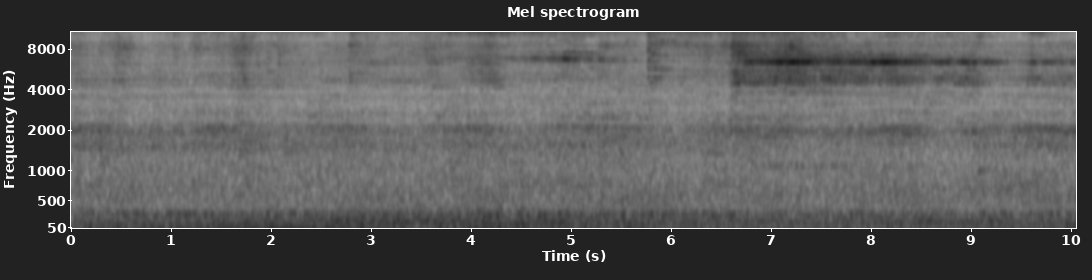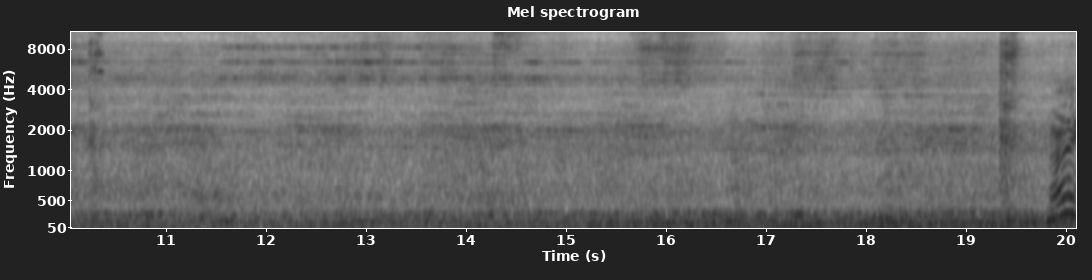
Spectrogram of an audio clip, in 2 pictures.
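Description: A westbound Norfolk Southern intermodal freight train hauls heavily loaded containers past at close range, a loud continuous rumble of rolling wagons with wheel squeal and rail clatter that persists throughout, with some talking.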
